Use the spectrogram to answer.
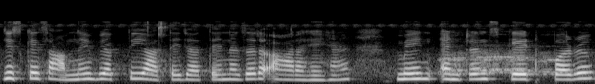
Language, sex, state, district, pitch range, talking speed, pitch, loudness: Hindi, female, Haryana, Rohtak, 230-255 Hz, 130 wpm, 245 Hz, -16 LUFS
